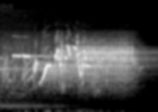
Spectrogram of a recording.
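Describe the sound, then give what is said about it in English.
A bird sings a quick, varied phrase of high, sweet chirps and sliding notes that run into a rapid trill before stopping, clear with no one talking. “The key to this extraordinary range of sounds lies in the bird's physical anatomy.”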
